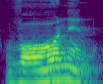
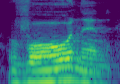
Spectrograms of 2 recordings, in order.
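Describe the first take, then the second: No difference in how they are said.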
